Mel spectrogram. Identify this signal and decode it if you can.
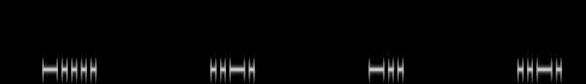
Morse code, heard as a keyed tone, about 25 wpm, spaced as for 7 wpm, 700 Hz. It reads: 6FDF
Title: USA Call Signs - 6 Characters - 8x Character Spacing - 25wpm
